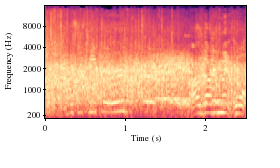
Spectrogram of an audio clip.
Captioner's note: some Applause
